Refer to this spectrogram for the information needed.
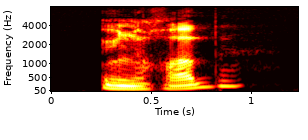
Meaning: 1. dress, frock 2. fur, coat (of an animal) 3. wine's colour
- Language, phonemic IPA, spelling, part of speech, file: French, /ʁɔb/, robe, noun, Fr-robe.ogg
